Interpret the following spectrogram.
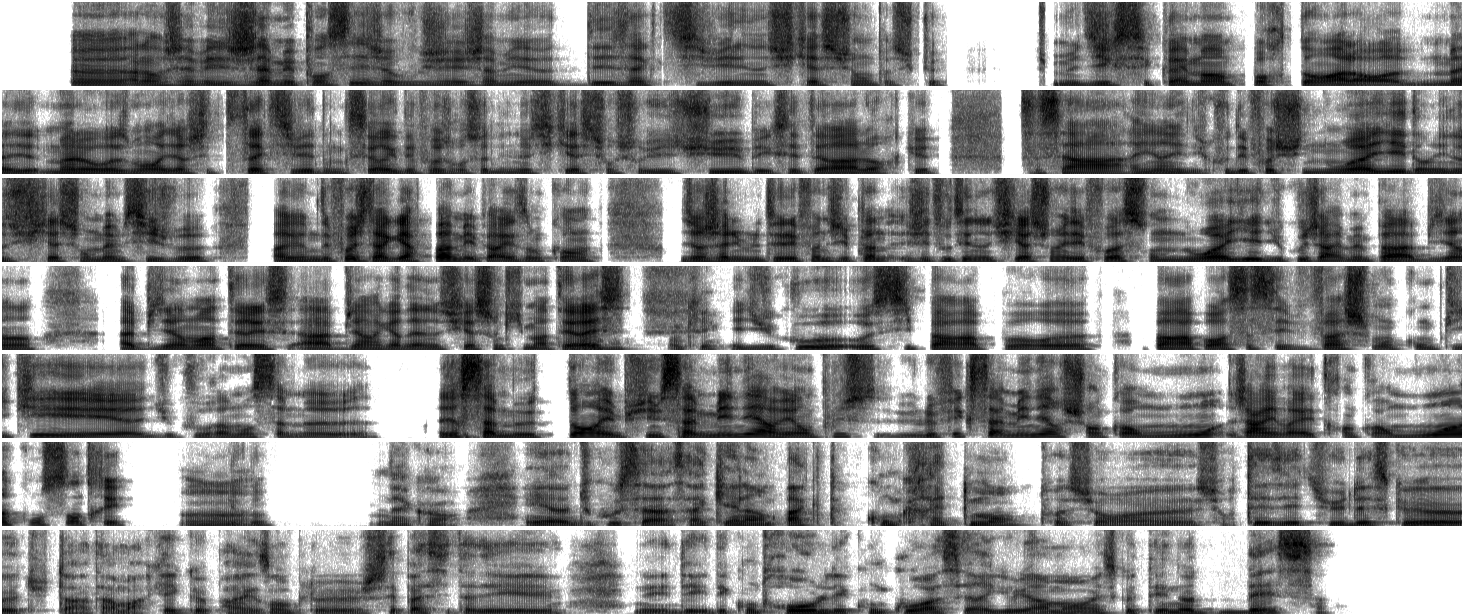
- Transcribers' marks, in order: other background noise; stressed: "noyé"; stressed: "noyées"; stressed: "vachement"; stressed: "baissent"
- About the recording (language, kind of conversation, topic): French, advice, Comment les distractions constantes de votre téléphone vous empêchent-elles de vous concentrer ?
